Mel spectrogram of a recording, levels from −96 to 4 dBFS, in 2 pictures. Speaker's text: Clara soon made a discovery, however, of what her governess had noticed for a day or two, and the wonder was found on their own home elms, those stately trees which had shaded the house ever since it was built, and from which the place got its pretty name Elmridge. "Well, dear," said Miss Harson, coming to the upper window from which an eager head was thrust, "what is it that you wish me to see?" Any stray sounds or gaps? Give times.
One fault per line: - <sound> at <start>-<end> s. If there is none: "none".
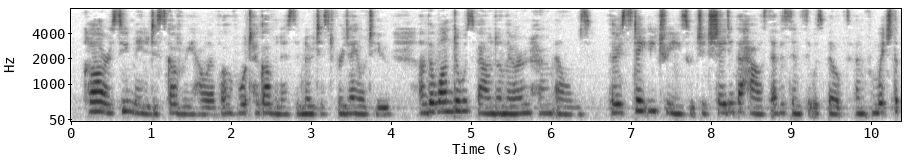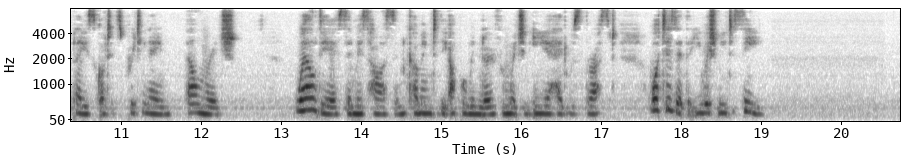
none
